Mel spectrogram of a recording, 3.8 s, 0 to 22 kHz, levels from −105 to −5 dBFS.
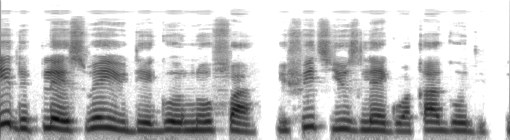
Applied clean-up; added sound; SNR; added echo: none; none; none; none.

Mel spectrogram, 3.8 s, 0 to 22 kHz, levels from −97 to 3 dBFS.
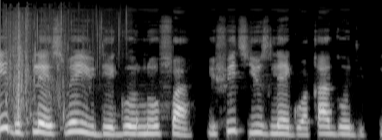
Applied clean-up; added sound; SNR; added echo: none; Water / Splash, splatter; 16 dB; none.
